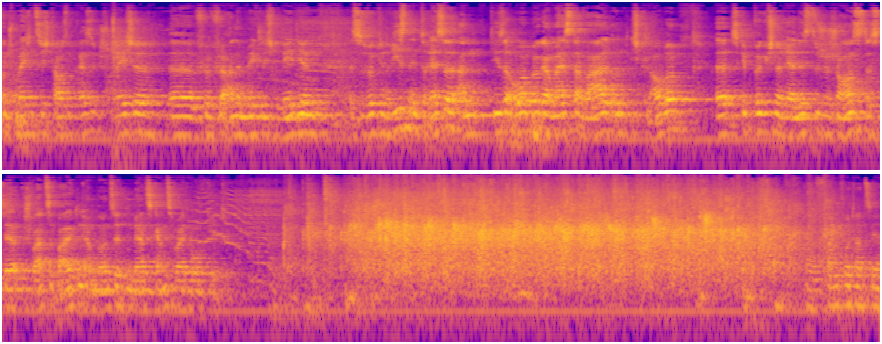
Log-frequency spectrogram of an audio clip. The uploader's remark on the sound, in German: In einer LIVE-Aufzeichnung vor Publikum.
